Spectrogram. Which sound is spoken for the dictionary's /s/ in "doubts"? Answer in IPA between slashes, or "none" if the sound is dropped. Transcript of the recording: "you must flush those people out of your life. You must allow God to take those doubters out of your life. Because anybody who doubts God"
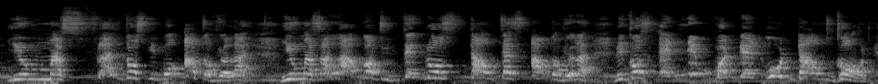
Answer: none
